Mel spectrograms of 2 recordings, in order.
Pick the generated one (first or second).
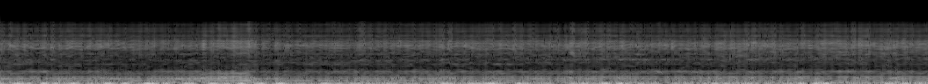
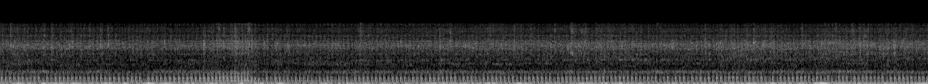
first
